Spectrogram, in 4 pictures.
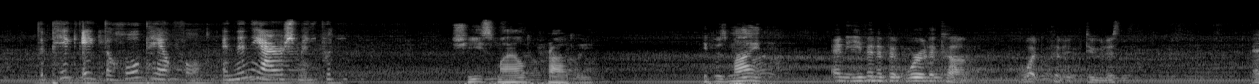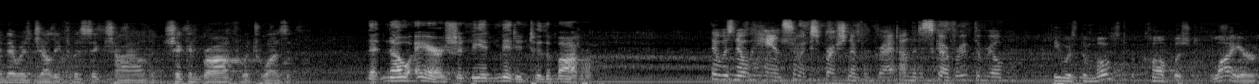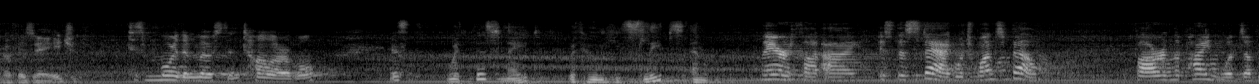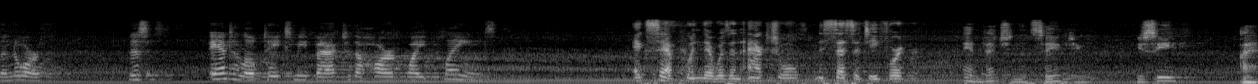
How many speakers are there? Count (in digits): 10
